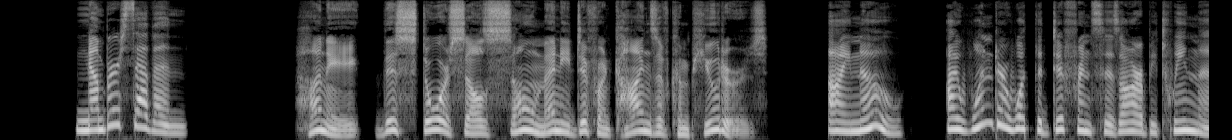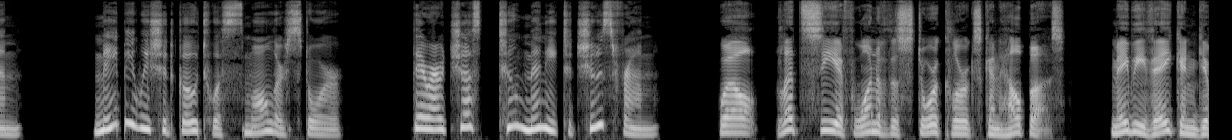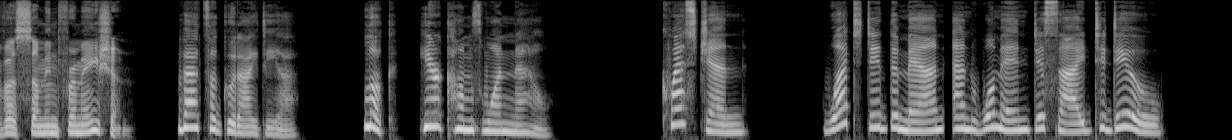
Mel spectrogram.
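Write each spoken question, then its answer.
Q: What did the man and woman decide to do?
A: Ask a store clerk for help.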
